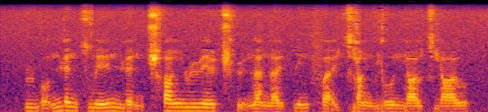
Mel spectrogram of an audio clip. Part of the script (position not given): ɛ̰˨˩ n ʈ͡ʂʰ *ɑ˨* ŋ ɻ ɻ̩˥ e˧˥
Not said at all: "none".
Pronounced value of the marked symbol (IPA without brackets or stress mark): ɑ˥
